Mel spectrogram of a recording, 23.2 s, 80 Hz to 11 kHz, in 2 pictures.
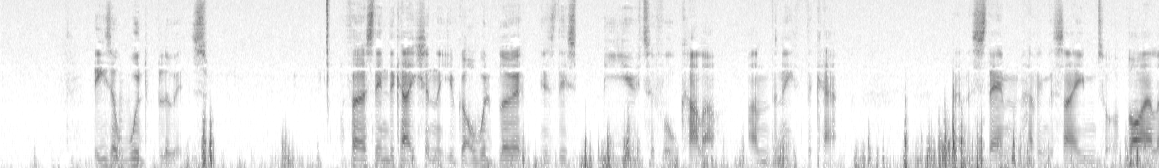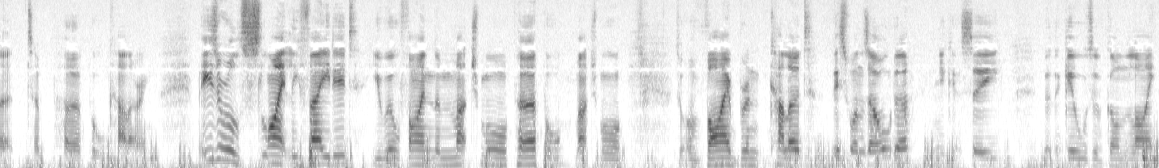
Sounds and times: Speech: 0.9 - 2.1, 3.3 - 8.4, 9.6 - 17.8, 18.4 - 23.1.

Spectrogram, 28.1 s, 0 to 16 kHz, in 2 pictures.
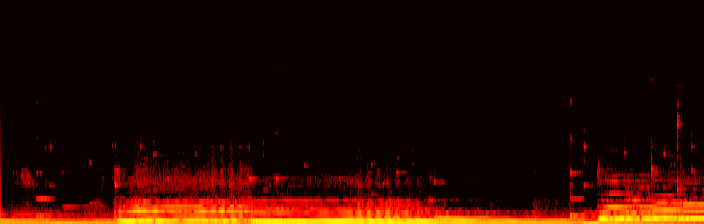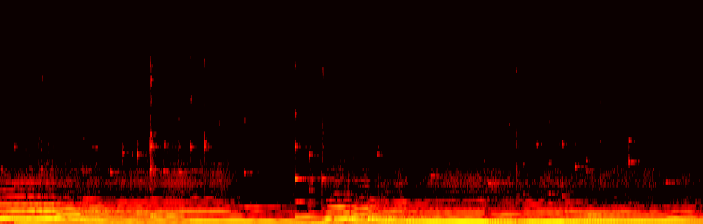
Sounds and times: Music: 0.0 - 28.1.

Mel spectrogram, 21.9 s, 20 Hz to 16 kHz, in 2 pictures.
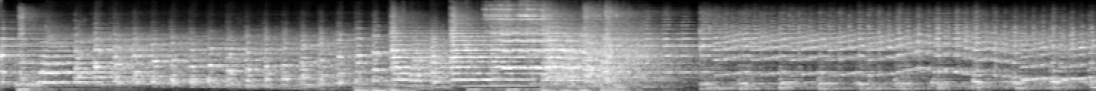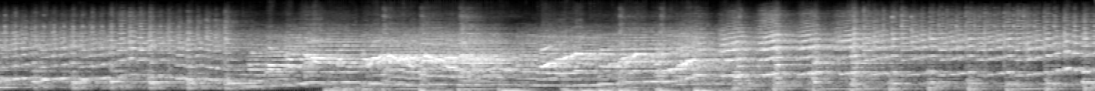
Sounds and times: Music: 0.0 - 21.9.

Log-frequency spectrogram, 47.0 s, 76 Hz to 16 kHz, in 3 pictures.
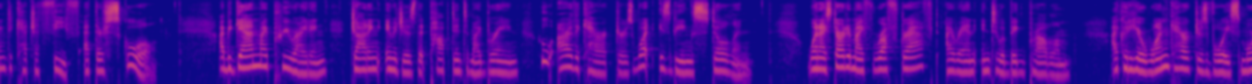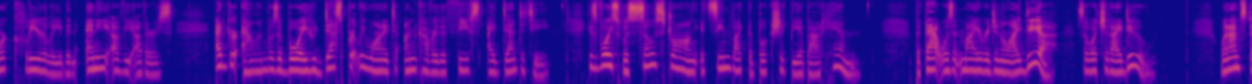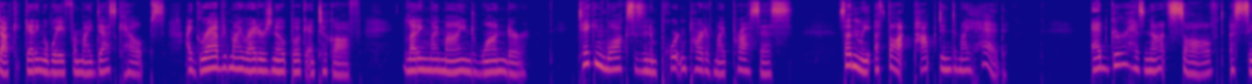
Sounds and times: Speech: 0.0 - 2.0, 2.8 - 9.4, 10.1 - 17.8, 18.4 - 26.5, 27.1 - 30.1, 30.9 - 35.8, 36.4 - 37.9, 38.6 - 41.2, 41.8 - 43.9, 45.0 - 46.9.

